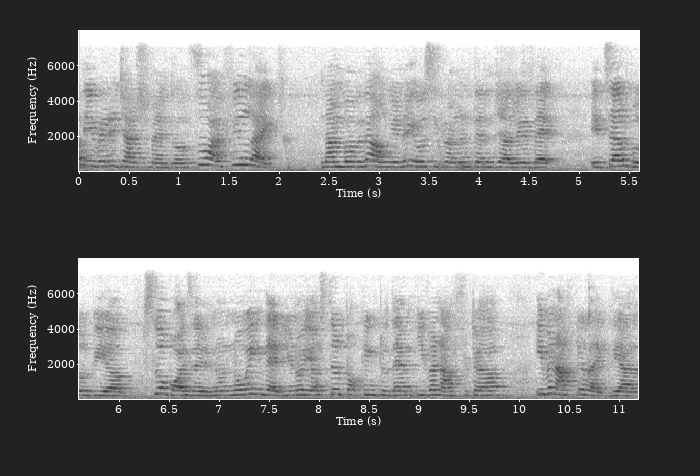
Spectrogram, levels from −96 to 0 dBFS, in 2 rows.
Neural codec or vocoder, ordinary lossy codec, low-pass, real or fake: vocoder, 44.1 kHz, 128 mel bands every 512 samples, BigVGAN v2; none; 7.2 kHz; fake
